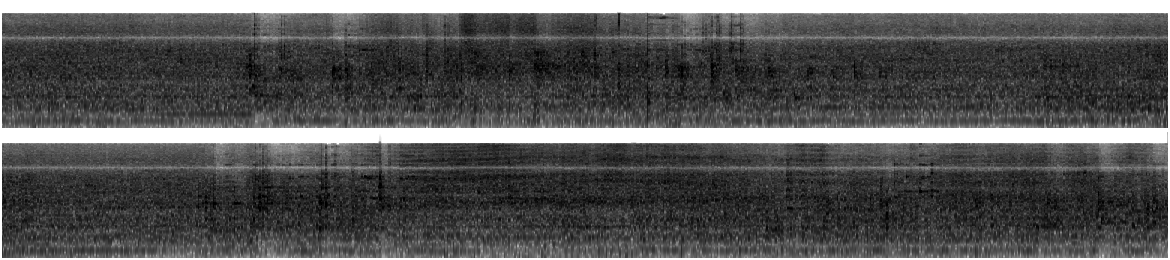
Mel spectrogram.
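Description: Hydraulic excavator's diesel engine running steadily while demolition debris of broken wood and rubble is dropped from its bucket into a steel roll-off dumpster, with bouts of crashing, clattering and cracking wood, clustered in the first few seconds and again about ten seconds in.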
